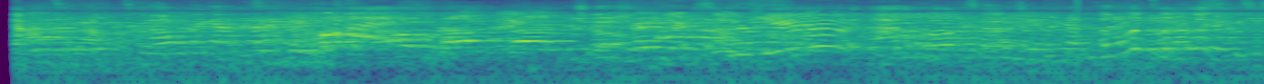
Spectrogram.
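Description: Indistinct chatter of people talking, with no clear words, in an indoor public space.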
